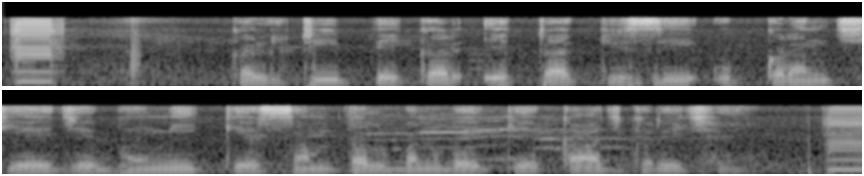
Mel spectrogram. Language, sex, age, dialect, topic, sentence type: Maithili, male, 18-24, Eastern / Thethi, agriculture, statement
